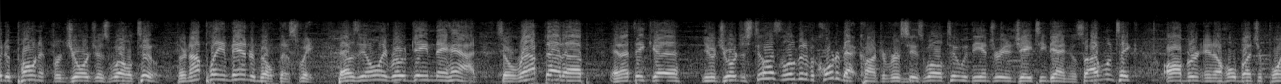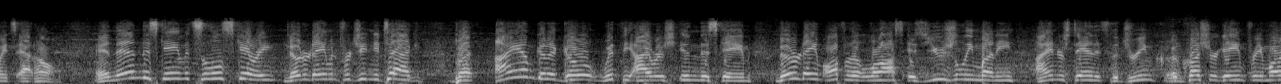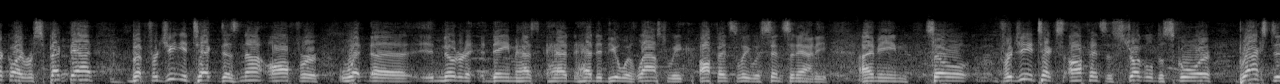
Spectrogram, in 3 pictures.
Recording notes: Live From The Cosmopolitan of Las Vegas.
